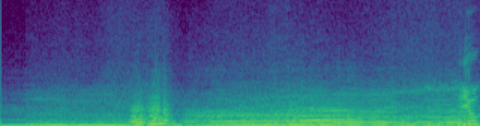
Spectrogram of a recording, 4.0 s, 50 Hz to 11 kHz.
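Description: Remapped Yamaha MT-09's three-cylinder engine pulling under acceleration. Its pitch steps up about a quarter second in and briefly rises and falls about a second in, then climbs steadily.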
